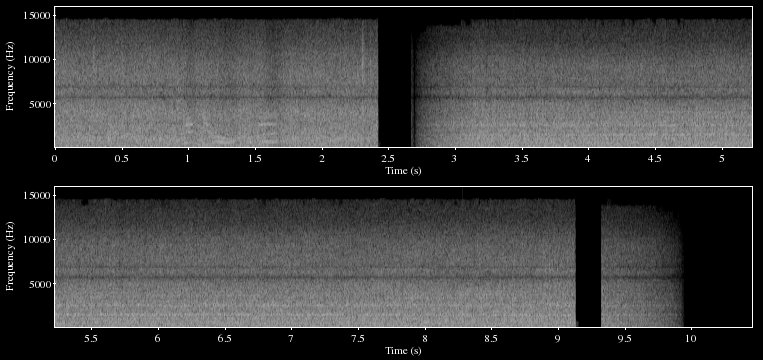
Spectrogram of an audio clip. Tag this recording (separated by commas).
outside, urban or man-made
